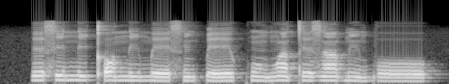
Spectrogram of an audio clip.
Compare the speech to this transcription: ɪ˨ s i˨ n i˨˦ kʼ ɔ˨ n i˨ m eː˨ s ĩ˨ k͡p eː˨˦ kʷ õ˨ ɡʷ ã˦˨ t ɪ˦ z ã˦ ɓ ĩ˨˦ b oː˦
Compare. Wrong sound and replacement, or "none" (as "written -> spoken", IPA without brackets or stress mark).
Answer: õ˨ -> ũ˨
